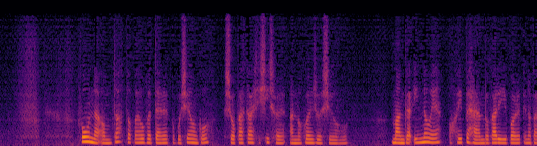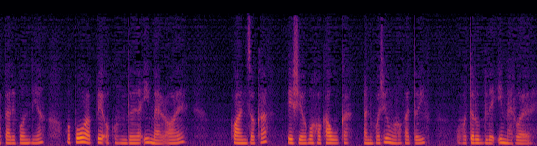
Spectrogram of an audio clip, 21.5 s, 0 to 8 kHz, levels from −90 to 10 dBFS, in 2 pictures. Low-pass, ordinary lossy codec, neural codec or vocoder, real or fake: 7.2 kHz; MP3, 32 kbps; codec, 16 kHz, 0.2 kbps, FocalCodec; fake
